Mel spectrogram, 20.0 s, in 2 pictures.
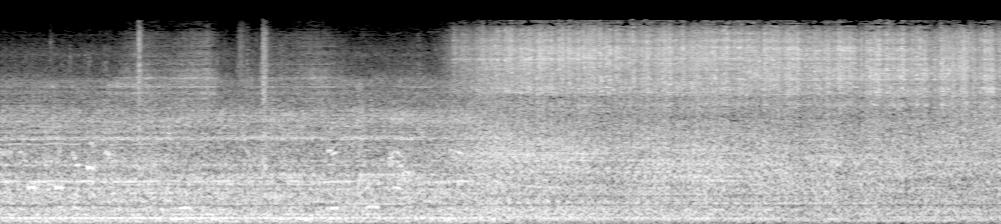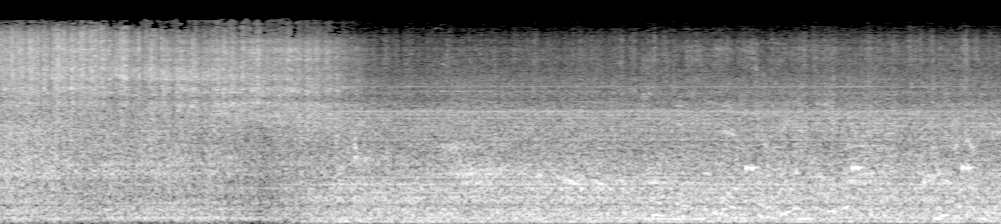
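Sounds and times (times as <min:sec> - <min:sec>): tractor diesel engine running: 0:04.5 - 0:19.8.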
